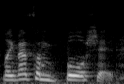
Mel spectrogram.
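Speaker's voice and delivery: loud indignant retort to the cop; retold telling off. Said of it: "And I was like".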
